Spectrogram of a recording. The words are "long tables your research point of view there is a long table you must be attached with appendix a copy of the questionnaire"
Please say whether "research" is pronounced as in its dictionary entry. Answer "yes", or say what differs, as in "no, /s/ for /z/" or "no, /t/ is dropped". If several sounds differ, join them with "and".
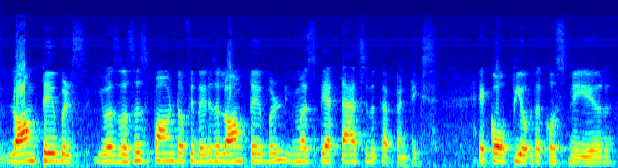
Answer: no, /s/ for /tʃ/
